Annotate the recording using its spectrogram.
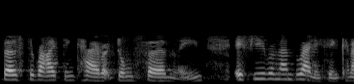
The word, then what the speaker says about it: Dunfermline: So first memories of care was being sent to an assessment centre, and yeah, that was called Dunfermline, if I can pronounce that right.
